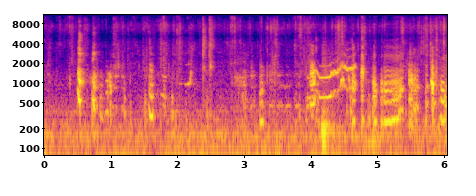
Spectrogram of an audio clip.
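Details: Hens and roosters in a backyard, pecking and scratching; irregular clucks and short croaky notes build into a more excited stretch of wavering, drawn calls toward the end, with a low steady background hum.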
